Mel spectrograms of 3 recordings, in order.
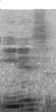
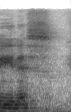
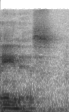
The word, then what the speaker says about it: Ennis: No one ever said anus. Well, it starts with an E.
